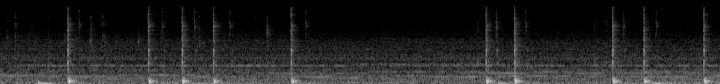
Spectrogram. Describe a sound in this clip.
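Electronic game music plays with sharp, punchy beats.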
